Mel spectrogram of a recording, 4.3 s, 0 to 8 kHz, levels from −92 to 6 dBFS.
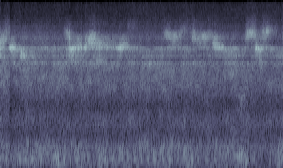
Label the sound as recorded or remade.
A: remade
